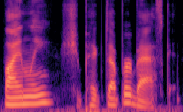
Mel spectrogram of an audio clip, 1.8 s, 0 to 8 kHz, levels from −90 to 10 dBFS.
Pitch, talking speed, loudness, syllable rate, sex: 130 Hz, 195 wpm, -20 LUFS, 5.9 syllables/s, male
